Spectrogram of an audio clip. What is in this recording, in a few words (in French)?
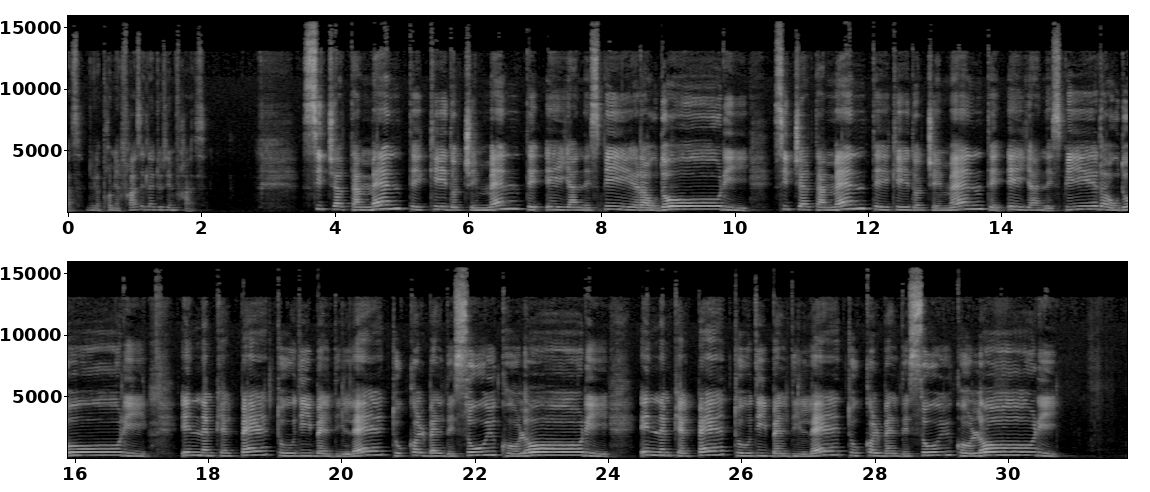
1ière voix 2ième strophe texte dit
